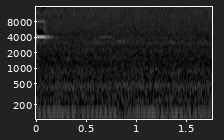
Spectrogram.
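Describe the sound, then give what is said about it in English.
A single short, high electronic beep from the pressed-and-held left button below the screen of an Instant Pot smart pressure cooker sounds right at the start, then only a low steady hum remains for the rest of the moment. No one speaks. “Oh, it beeps nice.”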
